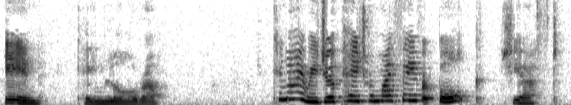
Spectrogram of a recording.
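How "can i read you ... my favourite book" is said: put-on high, eager little girl; child's voice. A narrator's reading. Laura asking Mum in the bath, high eager child. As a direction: ask hopefully like a child.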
